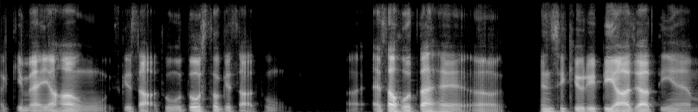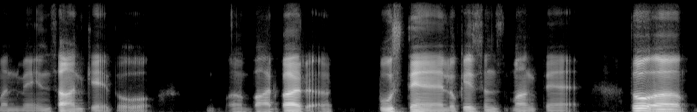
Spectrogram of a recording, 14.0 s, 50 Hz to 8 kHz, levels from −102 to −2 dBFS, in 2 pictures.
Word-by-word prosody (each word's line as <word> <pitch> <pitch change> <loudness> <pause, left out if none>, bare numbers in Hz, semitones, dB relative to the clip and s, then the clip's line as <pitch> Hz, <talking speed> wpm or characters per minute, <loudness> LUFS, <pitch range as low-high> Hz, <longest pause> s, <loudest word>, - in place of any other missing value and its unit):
कि 105 - -9
अ, - - -12
मैं 95 -1 +1
यहाँ 100 +1 +1
हूँ, 100 0 -14
इसके 105 - -15
साथ 105 - -4
हूँ, 100 -1 -12
दोस्तों 110 +1 -2
के 105 0 -10
साथ 105 - -9
हूँ। 100 - -24 0.7
अ, - - -21 0.2
ऐसा - - +5
होता 110 +5 +2
है 105 -3 -4
अ, - - -11 0.4
इनसिक्योरिटी 105 -1 -2
आ 95 0 +7
जाती 100 +1 +2
है 95 -2 -9
मन 95 0 -19
में 95 0 -18
इंसान 95 0 -1
के 95 0 -9
तो - - -17 0.8
अ, 95 0 -16
बार-बार 95 +1 +3
अ, 95 - -13 0.5
पूछते 110 0 0
हैं, 100 -2 +2
लोकेशन्स 105 +2 -8
माँगते 95 0 -9
हैं। 95 -1 -12 0.6
तो 175 +1 +8
अ, 125 -4 +5
100 Hz, 155 wpm, -26 LUFS, 95-105 Hz, 0.8 s, तो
